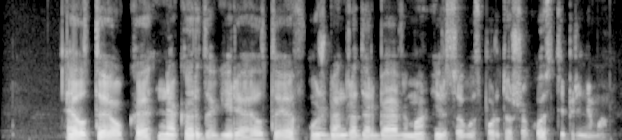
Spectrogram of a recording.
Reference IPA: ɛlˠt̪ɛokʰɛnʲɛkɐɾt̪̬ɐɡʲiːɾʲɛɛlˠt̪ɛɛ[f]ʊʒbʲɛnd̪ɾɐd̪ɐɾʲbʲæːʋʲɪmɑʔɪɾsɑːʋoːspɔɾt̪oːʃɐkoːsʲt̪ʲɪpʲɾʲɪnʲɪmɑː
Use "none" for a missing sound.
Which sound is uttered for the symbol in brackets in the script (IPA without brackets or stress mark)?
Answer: f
